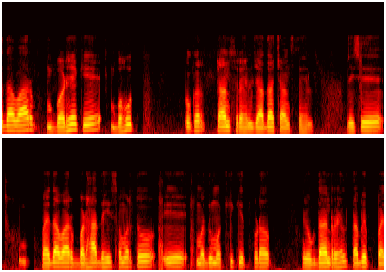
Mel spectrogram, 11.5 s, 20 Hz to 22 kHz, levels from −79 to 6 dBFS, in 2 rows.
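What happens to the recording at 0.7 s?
Just before 0.7 s, from 0.56 to 0.68 s, comfort noise in place of the background replaces the real room sound with a steady, featureless hiss about 15 dB quieter, likely from discontinuous transmission. From 0.65 to 0.68 s, the onset is clipped by the voice detector: the first 30 ms of the returning speech is missing, so it starts abruptly, likely because detection lagged.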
